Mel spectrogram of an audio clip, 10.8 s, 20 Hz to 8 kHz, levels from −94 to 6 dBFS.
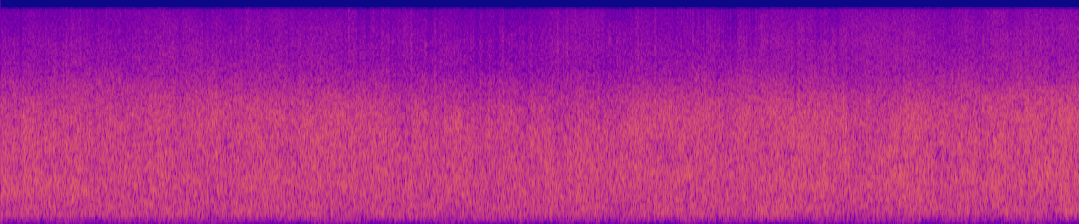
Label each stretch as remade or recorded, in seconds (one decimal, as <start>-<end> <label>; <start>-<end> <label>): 0.0-6.8 remade; 6.8-7.6 recorded; 7.6-10.8 remade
